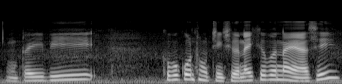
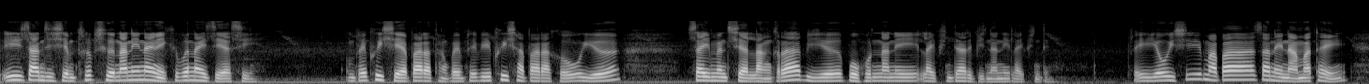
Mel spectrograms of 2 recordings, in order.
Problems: low volume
